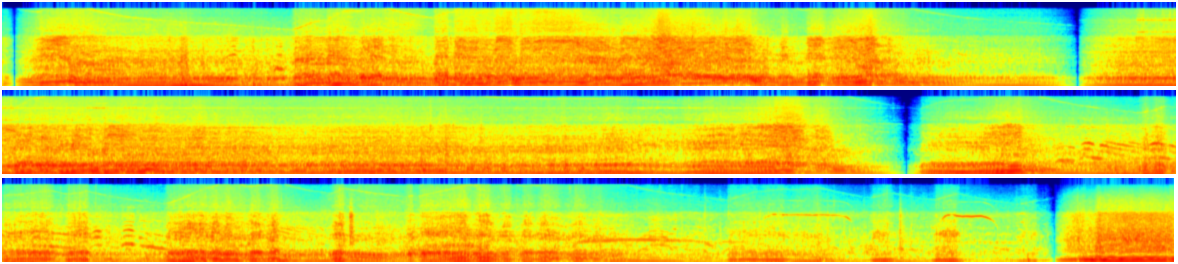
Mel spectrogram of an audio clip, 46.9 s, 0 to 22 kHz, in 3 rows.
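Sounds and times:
buggy engine revving hard: 0.0 - 46.9.

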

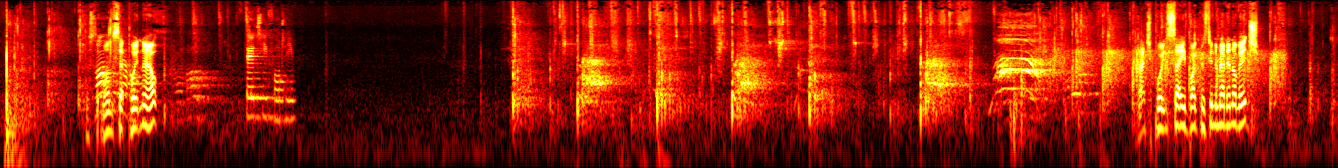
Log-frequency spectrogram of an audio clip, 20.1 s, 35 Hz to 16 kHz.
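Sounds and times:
racket striking tennis ball: 7.6 - 15.4.

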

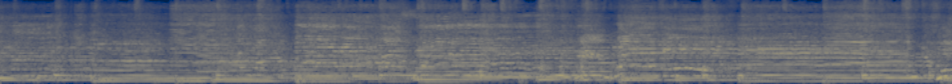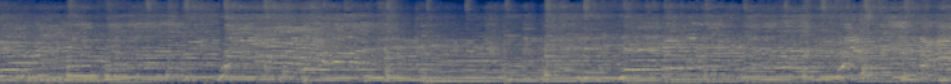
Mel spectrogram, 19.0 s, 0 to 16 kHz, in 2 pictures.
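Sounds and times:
band playing music: 0.0 - 19.0
guitar: 0.0 - 19.0.

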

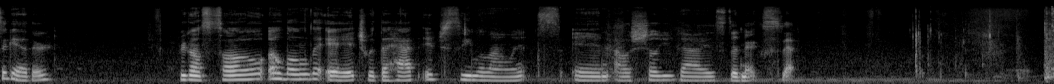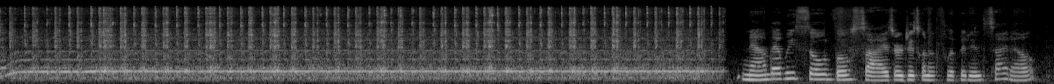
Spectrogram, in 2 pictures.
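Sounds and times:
sewing machine running: 10.4 - 17.8.

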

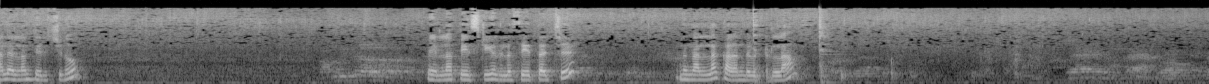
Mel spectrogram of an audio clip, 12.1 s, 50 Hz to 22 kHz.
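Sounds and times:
soft sizzle of frying: 0.0 - 12.0
spatula stirring in pan: 6.0 - 11.8.

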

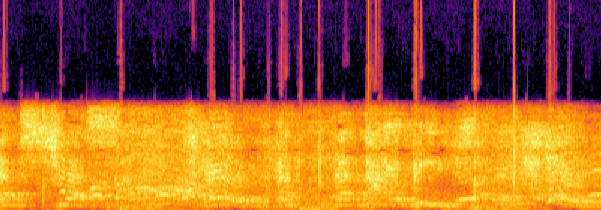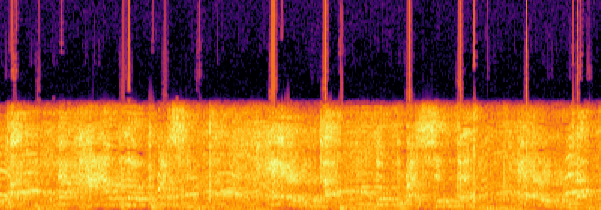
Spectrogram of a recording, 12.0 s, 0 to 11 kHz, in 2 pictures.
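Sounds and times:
band music: 0.0 - 12.0
congregation calling out: 0.0 - 12.0.

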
